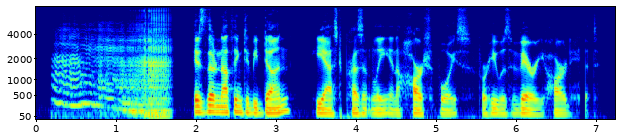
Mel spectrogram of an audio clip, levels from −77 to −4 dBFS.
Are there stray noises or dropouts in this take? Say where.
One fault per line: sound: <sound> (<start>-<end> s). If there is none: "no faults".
sound: squeak (0.2-1.7 s)
sound: dropout (6.8-6.9 s)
